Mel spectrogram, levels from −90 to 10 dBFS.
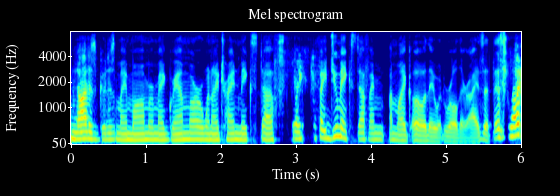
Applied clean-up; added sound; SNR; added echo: neural mask model Resemble Enhance denoiser.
